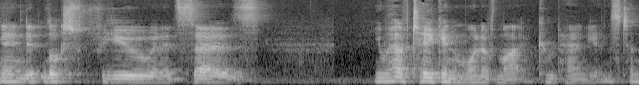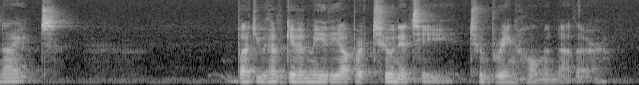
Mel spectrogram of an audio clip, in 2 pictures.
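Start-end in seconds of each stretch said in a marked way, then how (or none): 3.7-12.3 low, deep, rolling, rumbling voice. A storyteller voices a creature speaking to the listeners; deep rumbling voice. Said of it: "you hear a deep kind of rumbling coming from it".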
